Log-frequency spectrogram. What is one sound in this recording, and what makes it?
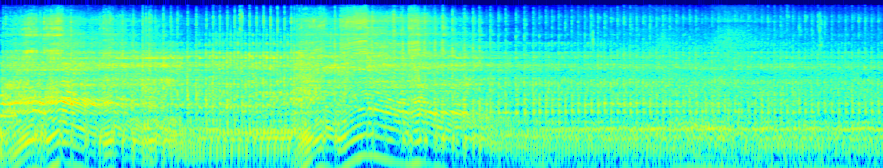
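A motorcycle engine idles close by with a steady, throbbing rumble.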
